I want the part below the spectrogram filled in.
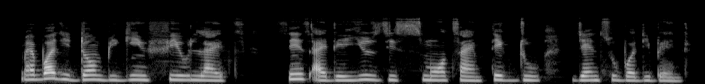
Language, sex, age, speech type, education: Nigerian Pidgin, female, 15-29, spontaneous, tertiary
